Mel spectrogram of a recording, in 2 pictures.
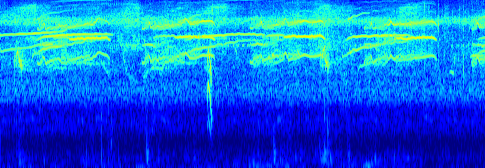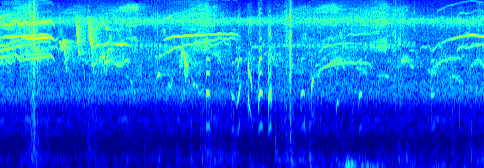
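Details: A Chinese hwamei pair raising their four chicks: a dense series of high, thin whistled and chirping notes repeated in short phrases, with rustling and low thumps in the background.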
